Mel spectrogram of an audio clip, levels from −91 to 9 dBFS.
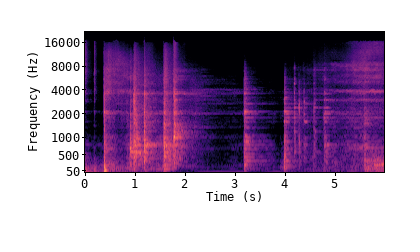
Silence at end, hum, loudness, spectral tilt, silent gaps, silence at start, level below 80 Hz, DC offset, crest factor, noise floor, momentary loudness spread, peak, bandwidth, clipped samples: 0 s; none; -26 LUFS; -3 dB/octave; none; 0 s; -40 dBFS; under 0.1%; 26 dB; -61 dBFS; 19 LU; -2 dBFS; 17 kHz; under 0.1%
